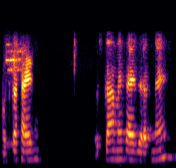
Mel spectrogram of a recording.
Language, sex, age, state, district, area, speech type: Urdu, male, 18-30, Uttar Pradesh, Rampur, urban, conversation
